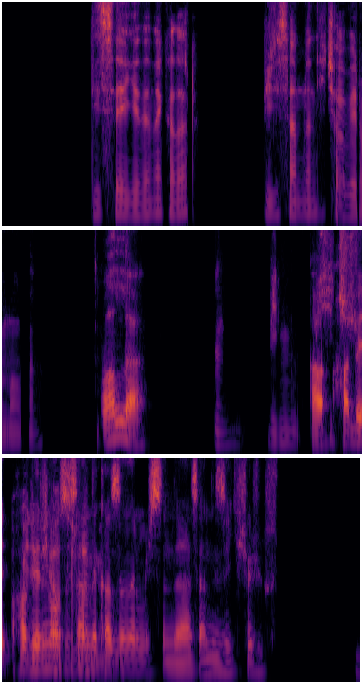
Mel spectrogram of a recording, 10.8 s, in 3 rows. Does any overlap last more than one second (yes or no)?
yes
